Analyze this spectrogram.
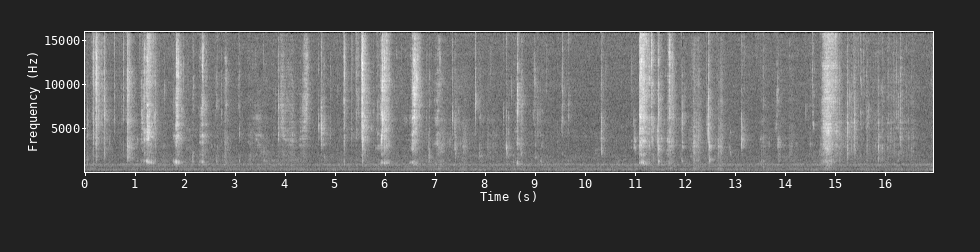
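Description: Xxtra Flamin Hot Doritos tortilla chips being bitten and chewed, crisp crunches in clusters with quieter chewing between. The crunching is busiest in the first two seconds and comes again about six, eleven and fifteen seconds in.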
